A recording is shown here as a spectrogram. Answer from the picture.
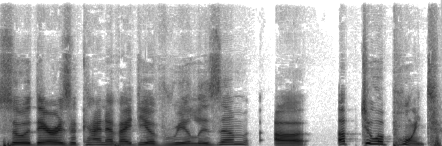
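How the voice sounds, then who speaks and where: With a French accent, a woman speaks at a medium pitch in a dry, close recording with no echo. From France. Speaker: theatre critic. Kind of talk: panel discussion.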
